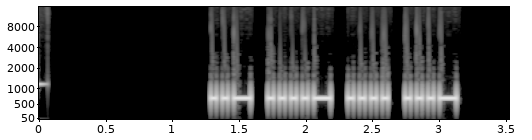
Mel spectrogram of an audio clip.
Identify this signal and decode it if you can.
Morse code, heard as a keyed tone, about 28 wpm, 700 Hz. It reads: U4HV
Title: Four Challenging Letter-Number Combinations 28wpm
